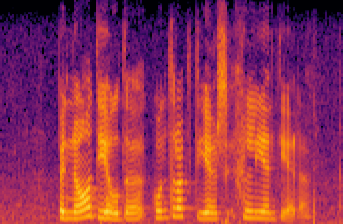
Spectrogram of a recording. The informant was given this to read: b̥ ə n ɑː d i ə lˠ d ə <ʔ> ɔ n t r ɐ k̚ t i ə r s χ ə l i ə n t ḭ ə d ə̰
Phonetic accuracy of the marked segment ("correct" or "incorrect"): incorrect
